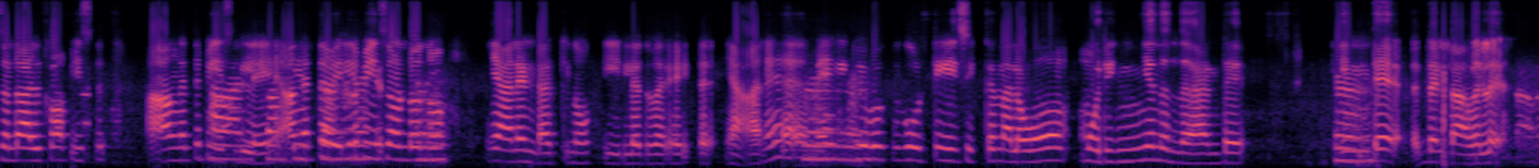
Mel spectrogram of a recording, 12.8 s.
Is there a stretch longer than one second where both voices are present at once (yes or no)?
yes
